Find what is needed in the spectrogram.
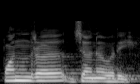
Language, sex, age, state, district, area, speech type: Nepali, male, 60+, West Bengal, Darjeeling, rural, spontaneous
